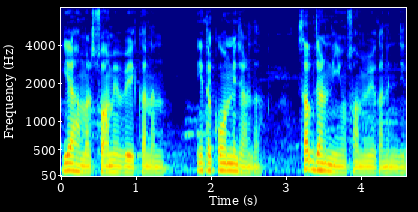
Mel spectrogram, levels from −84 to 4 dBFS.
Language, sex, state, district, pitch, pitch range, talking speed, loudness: Garhwali, male, Uttarakhand, Tehri Garhwal, 105 Hz, 95-130 Hz, 220 wpm, -25 LUFS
